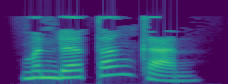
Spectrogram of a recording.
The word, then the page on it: mendatangkan: Indonesian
